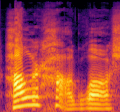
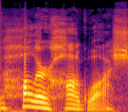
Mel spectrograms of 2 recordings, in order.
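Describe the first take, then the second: First: It is said in a West Virginia accent. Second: It is said in a general accent.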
